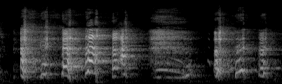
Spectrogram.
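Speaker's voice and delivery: high, loud burst of laughter. Real, not acted. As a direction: crack up at your own joke. Laughs at own shout-out joke.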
